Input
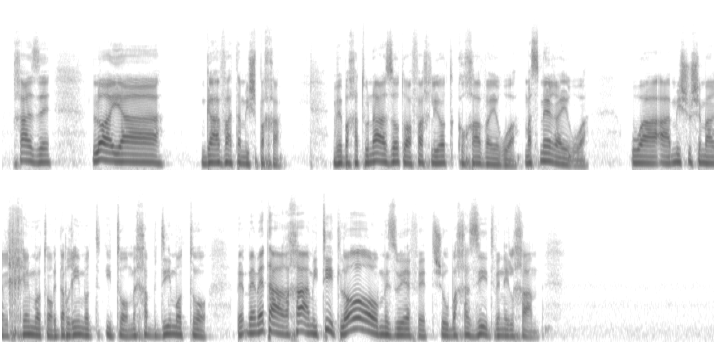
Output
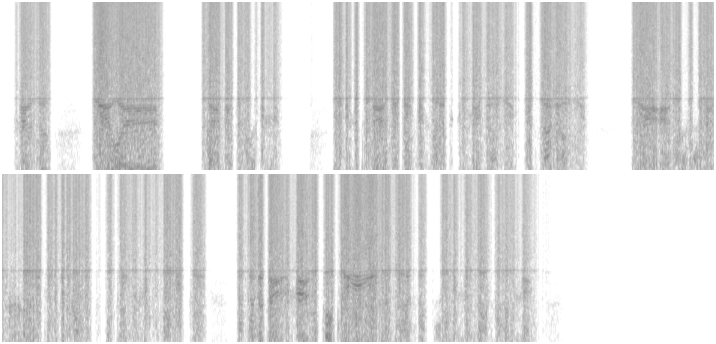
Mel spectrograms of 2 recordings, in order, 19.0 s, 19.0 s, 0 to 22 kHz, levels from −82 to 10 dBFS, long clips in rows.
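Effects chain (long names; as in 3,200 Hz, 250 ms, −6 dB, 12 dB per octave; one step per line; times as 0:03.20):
pitch-shifted copies added +3 semitones −9 dB
frequency shifter +95 Hz
downward expander −58 dBFS
voice inversion scrambler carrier 2,600 Hz
converter with an unsteady clock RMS 0.12 ms
level −5.5 dB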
